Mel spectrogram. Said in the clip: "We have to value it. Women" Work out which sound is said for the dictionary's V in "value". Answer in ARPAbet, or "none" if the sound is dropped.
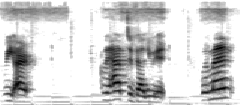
V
